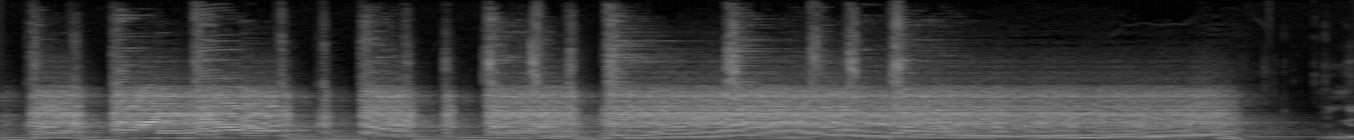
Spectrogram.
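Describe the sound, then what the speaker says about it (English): An electric guitar runs through an Electric Flanger pedal into an amp, a sequence of plucked, sustained notes with a distorted, sweeping tone that rings out and fades at the end. "And especially like electric flanger, like this one sounds really good before the amp."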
